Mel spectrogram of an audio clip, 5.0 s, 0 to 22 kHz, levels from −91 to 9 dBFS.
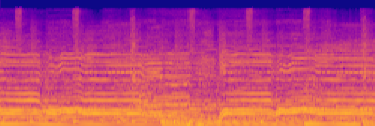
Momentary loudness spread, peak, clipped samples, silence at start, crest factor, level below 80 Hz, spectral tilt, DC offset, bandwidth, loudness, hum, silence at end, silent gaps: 1 LU; 0 dBFS; under 0.1%; 0 s; 10 dB; -20 dBFS; -6 dB/octave; under 0.1%; 16.5 kHz; -11 LUFS; none; 0 s; none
